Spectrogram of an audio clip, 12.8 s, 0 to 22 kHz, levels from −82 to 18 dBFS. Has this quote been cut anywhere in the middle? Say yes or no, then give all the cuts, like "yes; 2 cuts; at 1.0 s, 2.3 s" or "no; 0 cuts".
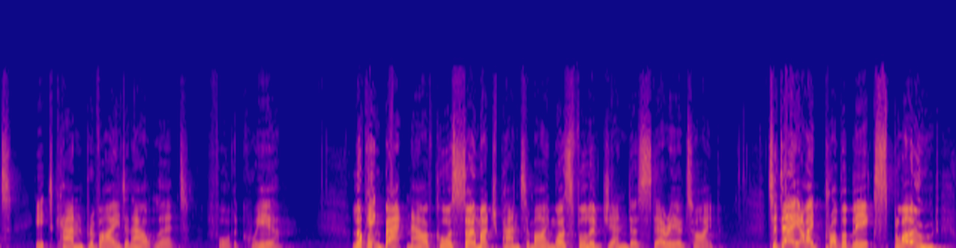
no; 0 cuts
